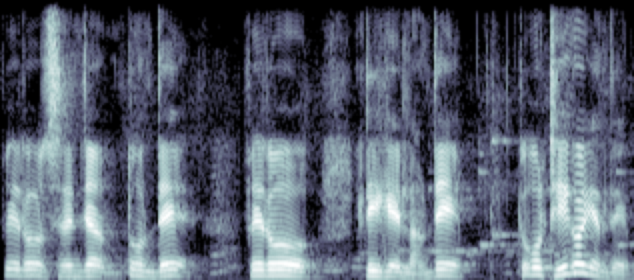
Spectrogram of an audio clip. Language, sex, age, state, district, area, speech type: Dogri, male, 45-60, Jammu and Kashmir, Samba, rural, spontaneous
